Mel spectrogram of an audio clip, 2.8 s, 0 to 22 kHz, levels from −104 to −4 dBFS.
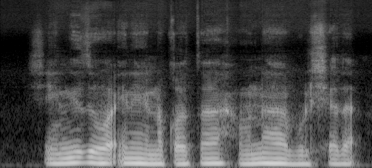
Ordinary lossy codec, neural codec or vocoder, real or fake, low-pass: none; vocoder, 44.1 kHz, 128 mel bands, Pupu-Vocoder; fake; none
